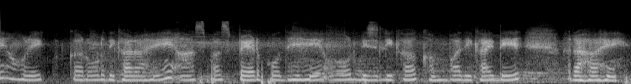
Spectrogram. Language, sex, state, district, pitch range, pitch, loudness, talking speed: Hindi, male, West Bengal, Jalpaiguri, 200-210 Hz, 205 Hz, -18 LUFS, 160 wpm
